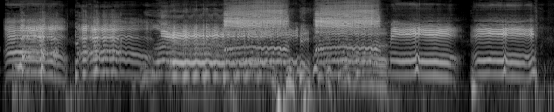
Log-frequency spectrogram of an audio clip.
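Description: Sheep bleat over and over, about six loud, wavering cries in quick succession, filling the whole stretch with only brief gaps between calls.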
